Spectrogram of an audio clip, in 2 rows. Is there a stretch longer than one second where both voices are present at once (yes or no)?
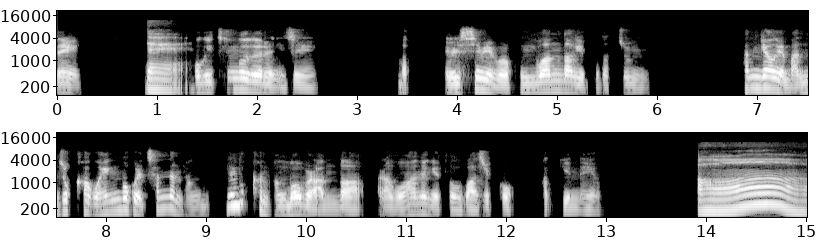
no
